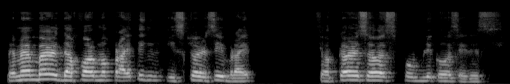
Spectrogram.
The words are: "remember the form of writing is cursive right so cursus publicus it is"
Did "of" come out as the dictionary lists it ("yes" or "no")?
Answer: no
